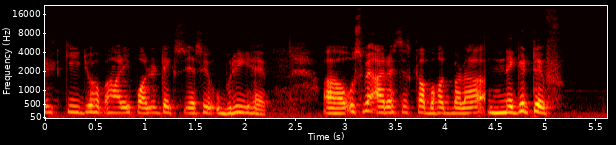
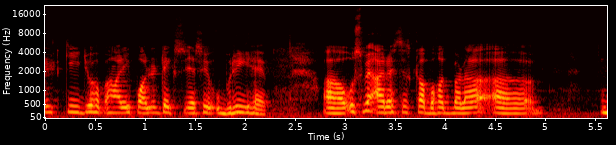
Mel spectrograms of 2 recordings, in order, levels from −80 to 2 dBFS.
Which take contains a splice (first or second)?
first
